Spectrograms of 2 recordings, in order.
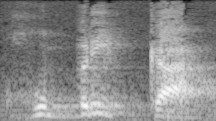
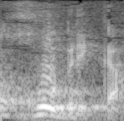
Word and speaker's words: rubrica: batô esse si necropsia rubrica e não rúbrica rubrica outra palavra paroxítona e algumas palavras proparoxítonas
